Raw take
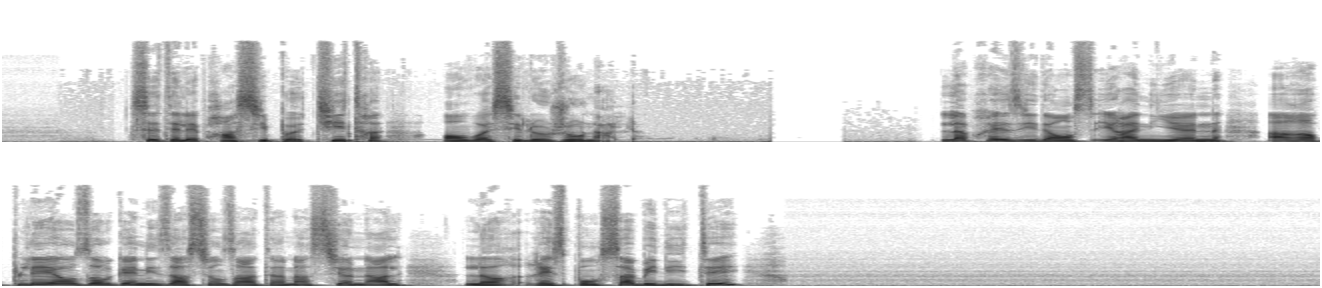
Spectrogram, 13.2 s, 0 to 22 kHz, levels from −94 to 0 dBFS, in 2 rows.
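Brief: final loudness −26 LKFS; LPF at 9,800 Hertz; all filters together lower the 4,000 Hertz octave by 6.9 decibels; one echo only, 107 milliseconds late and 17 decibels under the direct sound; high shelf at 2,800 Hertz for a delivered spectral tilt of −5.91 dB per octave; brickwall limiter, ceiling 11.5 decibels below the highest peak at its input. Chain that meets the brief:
low-pass filter 9,800 Hz
high-shelf EQ 2,800 Hz −5 dB
parametric band 4,000 Hz −5.5 dB
brickwall limiter −16 dBFS
single-tap delay 107 ms −17 dB
level +0.5 dB

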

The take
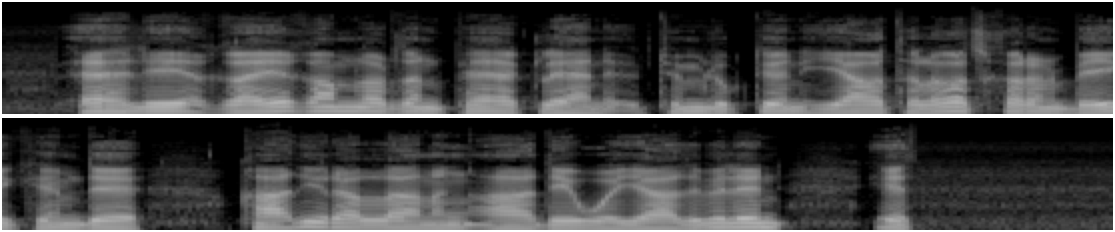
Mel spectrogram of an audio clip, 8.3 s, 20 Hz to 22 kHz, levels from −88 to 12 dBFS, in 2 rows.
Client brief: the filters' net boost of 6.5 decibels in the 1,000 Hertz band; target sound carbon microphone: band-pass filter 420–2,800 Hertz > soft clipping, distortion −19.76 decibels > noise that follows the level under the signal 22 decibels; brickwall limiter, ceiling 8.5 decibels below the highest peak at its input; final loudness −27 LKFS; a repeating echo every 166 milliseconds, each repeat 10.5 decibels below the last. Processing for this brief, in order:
parametric band 1,000 Hz +9 dB
brickwall limiter −9.5 dBFS
band-pass filter 420–2,800 Hz
repeating echo 166 ms, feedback 30%, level −10.5 dB
soft clipping −12 dBFS
noise that follows the level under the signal 22 dB
level −0.5 dB

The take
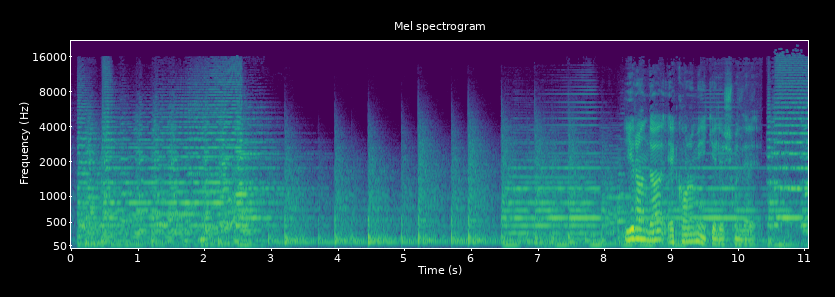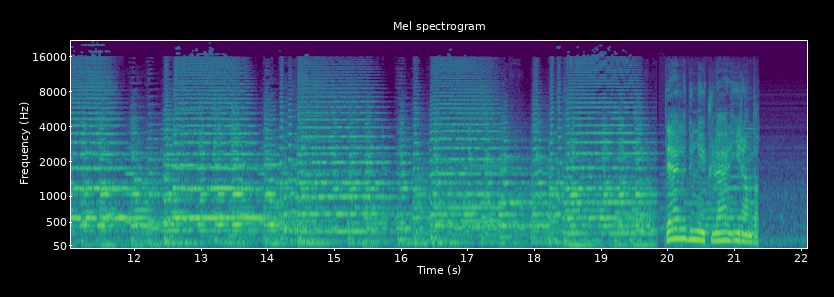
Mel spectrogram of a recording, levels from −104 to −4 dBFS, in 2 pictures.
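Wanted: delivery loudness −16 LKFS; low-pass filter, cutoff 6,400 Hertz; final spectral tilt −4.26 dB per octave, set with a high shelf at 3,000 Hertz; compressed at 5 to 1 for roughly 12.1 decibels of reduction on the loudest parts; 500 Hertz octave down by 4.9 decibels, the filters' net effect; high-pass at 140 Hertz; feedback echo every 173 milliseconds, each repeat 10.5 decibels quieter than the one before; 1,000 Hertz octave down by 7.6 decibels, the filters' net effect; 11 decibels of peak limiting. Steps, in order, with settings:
high-pass filter 140 Hz
low-pass filter 6,400 Hz
parametric band 500 Hz −4 dB
parametric band 1,000 Hz −7.5 dB
high-shelf EQ 3,000 Hz −6.5 dB
downward compressor 5 to 1, threshold −29 dBFS
brickwall limiter −29 dBFS
repeating echo 173 ms, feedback 30%, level −10.5 dB
level +21.5 dB

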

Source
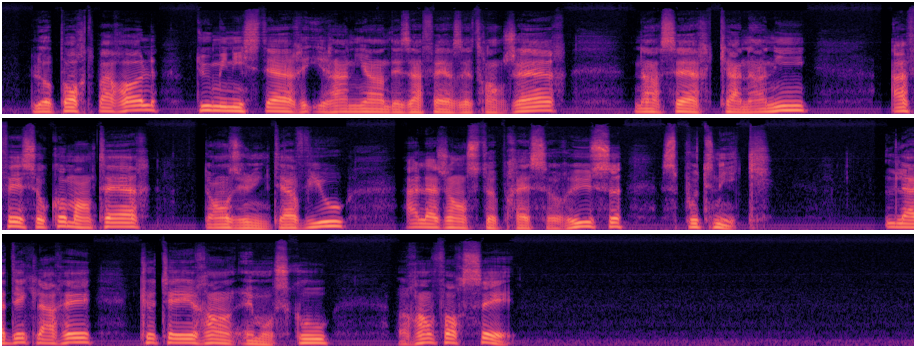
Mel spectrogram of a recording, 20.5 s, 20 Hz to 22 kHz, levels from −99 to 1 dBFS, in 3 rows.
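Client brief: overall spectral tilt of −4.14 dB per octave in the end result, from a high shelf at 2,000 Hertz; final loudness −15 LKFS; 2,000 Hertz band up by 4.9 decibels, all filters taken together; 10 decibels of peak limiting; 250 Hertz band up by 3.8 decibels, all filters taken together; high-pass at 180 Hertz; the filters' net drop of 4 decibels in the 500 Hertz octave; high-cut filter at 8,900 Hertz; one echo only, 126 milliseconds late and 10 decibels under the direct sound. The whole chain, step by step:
high-pass filter 180 Hz
low-pass filter 8,900 Hz
parametric band 250 Hz +9 dB
parametric band 500 Hz −8.5 dB
high-shelf EQ 2,000 Hz +4 dB
parametric band 2,000 Hz +4.5 dB
brickwall limiter −18 dBFS
single-tap delay 126 ms −10 dB
level +14 dB

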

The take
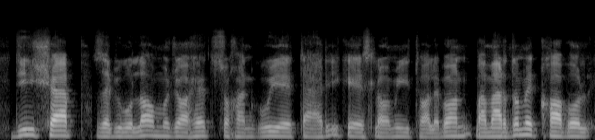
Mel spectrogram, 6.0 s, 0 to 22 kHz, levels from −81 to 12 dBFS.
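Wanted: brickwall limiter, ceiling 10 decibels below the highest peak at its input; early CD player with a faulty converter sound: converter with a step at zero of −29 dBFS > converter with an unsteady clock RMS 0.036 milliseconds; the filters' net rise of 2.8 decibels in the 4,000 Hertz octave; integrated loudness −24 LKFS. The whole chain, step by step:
parametric band 4,000 Hz +3.5 dB
brickwall limiter −11 dBFS
converter with a step at zero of −29 dBFS
converter with an unsteady clock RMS 0.036 ms
level −0.5 dB

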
